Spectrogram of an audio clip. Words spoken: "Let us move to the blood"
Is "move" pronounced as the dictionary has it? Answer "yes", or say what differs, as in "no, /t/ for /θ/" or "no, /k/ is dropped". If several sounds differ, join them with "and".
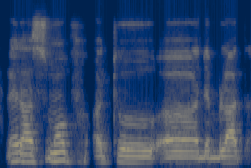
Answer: no, /p/ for /v/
